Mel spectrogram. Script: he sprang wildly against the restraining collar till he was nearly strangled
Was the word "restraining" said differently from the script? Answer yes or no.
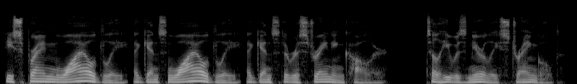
no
